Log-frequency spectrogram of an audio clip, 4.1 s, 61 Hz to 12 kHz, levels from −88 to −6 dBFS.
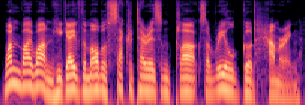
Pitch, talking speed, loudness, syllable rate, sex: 120 Hz, 220 wpm, -18 LUFS, 5.5 syllables/s, male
